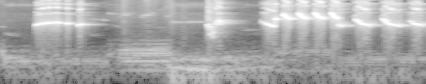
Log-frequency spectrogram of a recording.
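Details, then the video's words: Murai batu (white-rumped shama) song: a bright level whistle, a steep rising sweep, then a rhythmic string of high downslurred notes about three per second, over a low hum. "Masteran burung murai batu suata unik sukses bikin emosi"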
